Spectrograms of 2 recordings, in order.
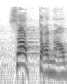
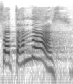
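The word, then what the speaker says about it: σατανάς: Satana, what the hell is happening? No, it's the same word in Greek. It's satanas. You're saying it wrong, but I'll excuse you for now.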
